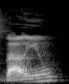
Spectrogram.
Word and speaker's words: volume: quarter three week five two syllables volume the emphasis on the first syllable vowel so value and that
